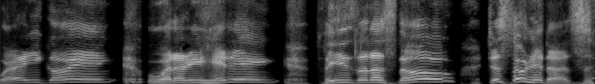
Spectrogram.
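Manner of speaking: put-on light, funny, joking, playful delivery. Retelling how a man spoke to a passing missile: imitating a joking tone. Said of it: "in, like, a joking, funny way".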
